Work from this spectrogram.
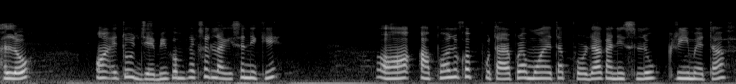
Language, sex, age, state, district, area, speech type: Assamese, female, 30-45, Assam, Charaideo, urban, spontaneous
